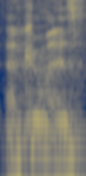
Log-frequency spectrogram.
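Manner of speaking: ordinary delivery, nothing marked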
